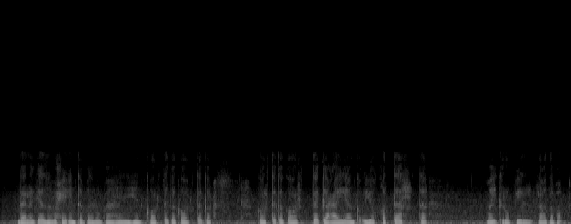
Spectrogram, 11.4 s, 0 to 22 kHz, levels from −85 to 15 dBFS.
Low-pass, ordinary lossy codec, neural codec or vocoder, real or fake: 7.2 kHz; Opus, 64 kbps; none; real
